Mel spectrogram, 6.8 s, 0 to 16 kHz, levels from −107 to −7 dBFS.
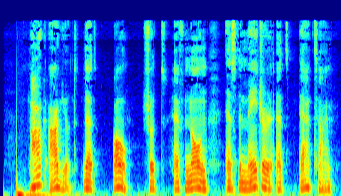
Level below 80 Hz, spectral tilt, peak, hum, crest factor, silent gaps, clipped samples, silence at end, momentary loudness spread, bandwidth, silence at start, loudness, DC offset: -44 dBFS; -6.5 dB/octave; -10 dBFS; none; 18 dB; none; under 0.1%; 0.15 s; 16 LU; 11.5 kHz; 0.35 s; -30 LUFS; under 0.1%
